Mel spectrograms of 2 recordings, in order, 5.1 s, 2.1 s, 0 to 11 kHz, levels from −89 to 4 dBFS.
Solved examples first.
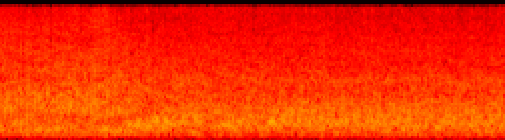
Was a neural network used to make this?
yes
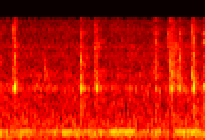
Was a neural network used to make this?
yes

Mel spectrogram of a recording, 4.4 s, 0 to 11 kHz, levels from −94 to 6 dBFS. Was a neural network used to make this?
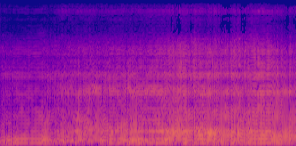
yes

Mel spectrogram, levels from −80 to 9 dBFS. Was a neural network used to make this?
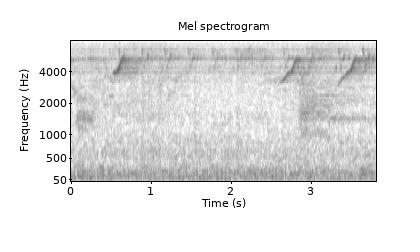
yes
